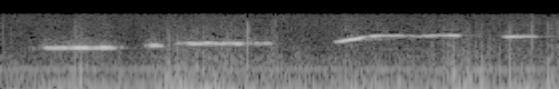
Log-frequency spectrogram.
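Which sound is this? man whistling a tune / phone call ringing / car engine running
man whistling a tune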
